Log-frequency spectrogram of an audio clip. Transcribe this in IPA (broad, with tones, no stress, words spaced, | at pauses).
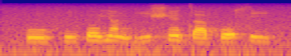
ũ˨fĩ˨˦ k͡po˦jã˦˨ ɡ͡bi˨˦ʃɛ̃˦˨ta˨fo˨˦ si˦˨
